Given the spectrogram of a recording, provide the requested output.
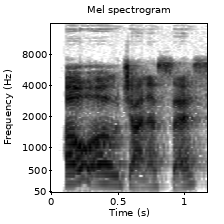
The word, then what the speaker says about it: oogenesis: Oogenesis, and it is pronounced oogenesis, not oogenesis, is the process of making eggs.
